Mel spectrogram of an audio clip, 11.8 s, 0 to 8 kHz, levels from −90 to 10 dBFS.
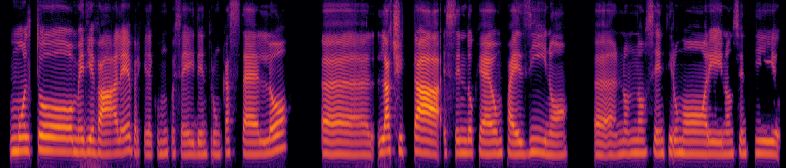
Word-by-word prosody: molto 205 -1 +2
medievale, 185 0 +1
perché, 180 -3 -12
ehm, 160 - -8
comunque 170 +2 -13
sei 160 -2 -7
dentro 165 +1 -9
un 160 - -11
castello. 180 +6 -2 0.4
Ehm, 165 -2 -2
la 200 +3 +5
città, 200 -3 +7
essendo 180 +1 -6
che 175 -2 -1
è 165 - +2
un 170 +1 -4
paesino, 170 -1 -4 0.3
ehm, 155 -1 -5
non 175 +1 -8
non 180 0 -5
senti 180 0 -7
rumori, 170 -2 -3
non 165 +1 -8
senti 175 -1 -6
175 Hz, 120 wpm, -21 LUFS, 165-190 Hz, 0.4 s, città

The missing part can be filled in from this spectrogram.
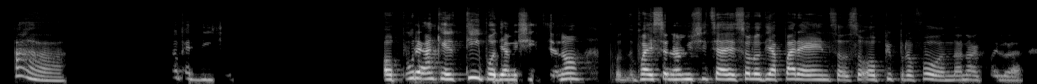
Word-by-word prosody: Ah. 200 - -5 1.1
Tu 315 - -14
che 275 -4 -13
dici? 210 - -12 1.5
Oppure 235 +6 +3
anche 260 -1 +3
il 235 0 +2
tipo 265 -5 +5
di 230 - +4
amicizia, 220 -3 -3
no, 250 0 -1 0.2
p 225 +1 -14
può 235 - +2
essere 230 +1 +3
un'amicizia 235 0 +2
solo 245 +2 +2
di 240 0 -3
apparenza 220 -2 +1
o - - -6
so 215 +1 -4
più 240 0 -10
profonda, 210 -2 -5
no, 215 0 -8
è 200 - -10
quello 200 -1 -12
è. - - -22
230 Hz, 150 wpm, -20 LUFS, 215-245 Hz, 1.5 s, tipo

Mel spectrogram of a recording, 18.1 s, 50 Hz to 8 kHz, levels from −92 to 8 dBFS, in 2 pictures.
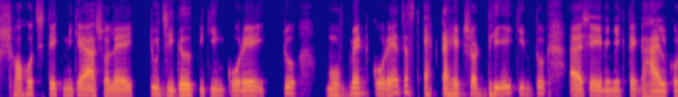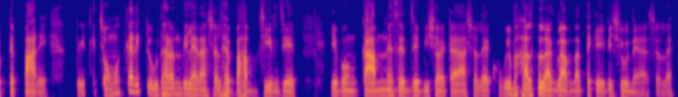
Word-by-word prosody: সহজ 135 +5 -1 0.2
টেকনিকে 120 -1 -1 0.2
আসলে 110 +1 -1 0.2
একটু 120 +5 -7
জিগল 115 +2 +3
পিকিং 115 +1 -5 0.2
করে। 105 0 +3 0.2
একটু 125 +7 -6 0.6
মুভমেন্ট 125 +4 0
করে 120 -2 +2 0.2
জাস্ট 165 - -4 0.2
একটা - - +1
হেড 120 -1 +1
শট 125 - +2
দিয়েই 135 +3 +1
কিন্তু 130 0 -6 0.4
আ - - +8 0.2
সেই 110 - +1
এনিমিকে 105 +3 -3
ঘায়েল 90 0 +4
করতে - - -2 0.2
পারে। 85 -3 +5 0.4
তো - - -35
এটি - - -16
চমৎকার 145 +10 +1
একটি 165 - -10
উদাহরণ 125 +2 +1
দিলেন 120 -3 +1
আসলে 110 +3 -4 0.2
পাবজির 95 -1 0
যে। 95 -1 +2 0.6
এবং 100 0 -2 0.2
calmness 100 +2 +7
এর - - -1
যে 105 - +4
বিষয়টা 95 -2 -2
আসলে 105 +2 -6
খুবই 120 +4 -3
ভালো 115 -2 +4
লাগলো 105 0 +3
আপনার 100 -1 -4
থেকে - - -5
এটি - - -8
শুনে - - -5
আসলে। - - -14
110 Hz, 150 wpm, -28 LUFS, 100-125 Hz, 0.6 s, আ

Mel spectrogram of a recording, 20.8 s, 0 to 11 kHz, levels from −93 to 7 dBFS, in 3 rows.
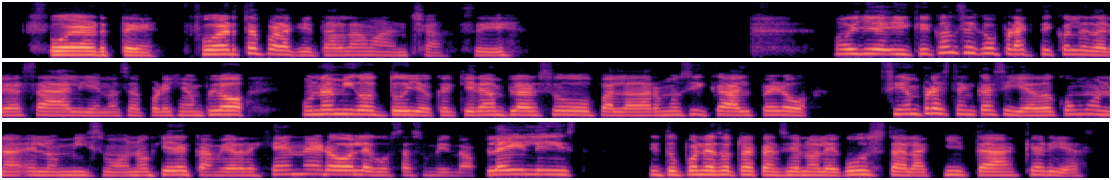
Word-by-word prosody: Fuerte. 205 -4 +5
Fuerte 255 +4 +4
para 245 -3 +3
quitar 200 +1 -6
la 210 0 -6
mancha, 185 -3 -12
sí. 195 -1 -7 2.0
Oye, 270 0 +3
¿y 255 -1 0
qué 270 +4 -4
consejo 330 -2 -2
práctico 250 -1 -2
le 240 -1 -3
darías 200 -2 -2
a 205 -1 +2
alguien?, 190 -2 -5
o 185 - -11
sea, 190 0 -9
por 195 +2 -6
ejemplo, 205 +4 +3 0.3
un 230 +2 -2
amigo 250 -2 +3
tuyo 210 -1 +1
que 200 0 -6
quiere 210 +4 -1
ampliar 220 -1 +1
su 220 -1 -3
paladar 195 -1 -2
musical, 215 0 -1
pero 220 -4 -1 0.4
siempre 265 +3 0
está 255 -3 -4
encasillado 220 -5 -2
como 250 +3 -8
una 200 -3 -1
en 205 -1 -3
lo 190 - -5
mismo, 195 -2 -6
no 195 +1 -5
quiere 225 +3 0
cambiar 195 -1 -2
de 190 -1 -6
género, 245 +2 +2
le 225 -2 +3
gusta 195 +1 -7
su 200 +1 -20
misma 185 -1 -9
playlist, 240 -1 +2 0.4
si 225 - -4
tú 220 +1 +1
pones 230 +1 +5
otra 225 0 +3
canción 205 0 0
no 200 - -1
le 190 -1 0
gusta, 220 -1 +1
la 180 -1 -2
quita, 200 0 0
¿qué - - -6
harías? 180 -6 -5
210 Hz, 175 wpm, -21 LUFS, 195-235 Hz, 2.0 s, Fuerte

